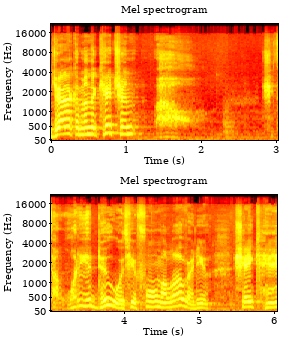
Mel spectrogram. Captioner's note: exasperated sigh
